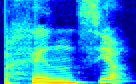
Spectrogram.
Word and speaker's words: agencia: Agencia, so try to repeat it. Agencia, agencia. It's like an H and an E, agencia. The pronunciation here, it's like if you were saying G, like this.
